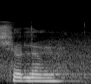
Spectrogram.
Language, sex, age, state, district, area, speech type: Bodo, male, 30-45, Assam, Chirang, rural, read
